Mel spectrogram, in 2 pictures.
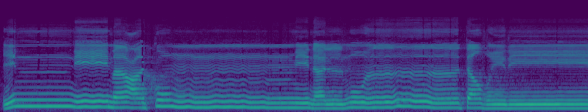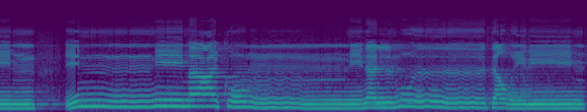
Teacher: Maka mim tu dimasukkan dalam mim, berlakulah hukum idgham, yang mana kita kena baca secara idgham dengan memanjangkan kadar gunnah tersebut · Mim mati dimasukkan ke dalam huruf selepas tu, huruf mim yang berbaris di bawah situ. Maka berlakulah hukum idgham. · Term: idgham mutamathilain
